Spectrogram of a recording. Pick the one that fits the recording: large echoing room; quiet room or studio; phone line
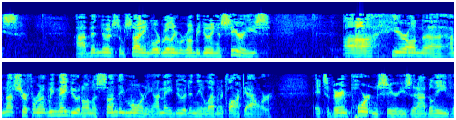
large echoing room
